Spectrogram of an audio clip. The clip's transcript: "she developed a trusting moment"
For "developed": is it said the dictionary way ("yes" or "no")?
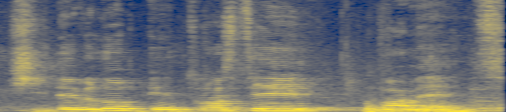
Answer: no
